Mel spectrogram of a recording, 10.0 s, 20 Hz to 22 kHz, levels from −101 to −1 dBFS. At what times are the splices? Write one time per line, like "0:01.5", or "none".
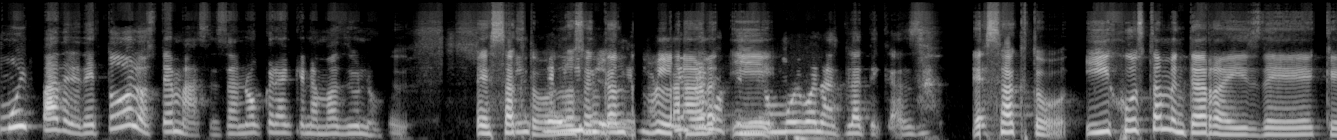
none

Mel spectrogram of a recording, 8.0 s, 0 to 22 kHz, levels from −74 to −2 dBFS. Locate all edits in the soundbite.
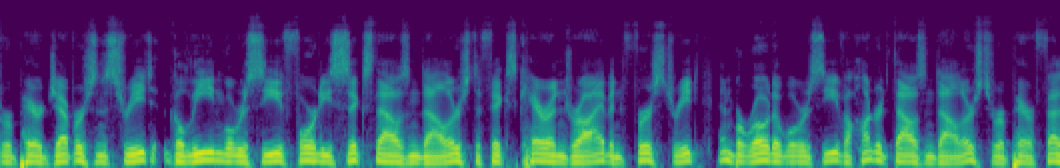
0:05.3

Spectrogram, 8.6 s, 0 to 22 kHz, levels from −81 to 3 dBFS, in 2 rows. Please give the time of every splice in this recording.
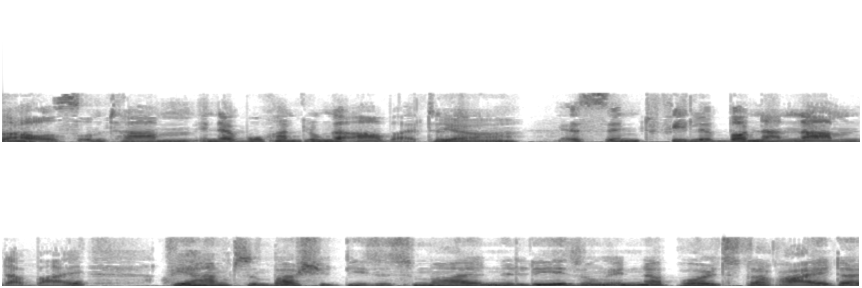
none

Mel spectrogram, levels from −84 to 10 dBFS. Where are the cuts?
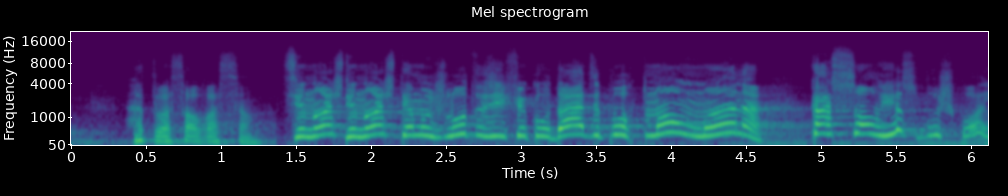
0:01.4
0:01.8
0:03.8

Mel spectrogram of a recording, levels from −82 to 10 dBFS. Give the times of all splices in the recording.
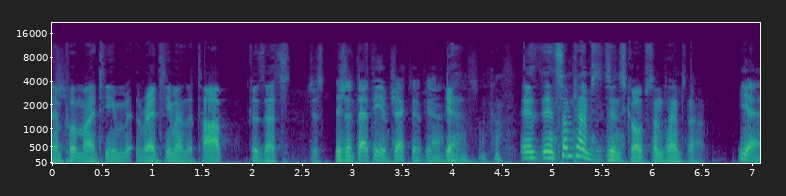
none

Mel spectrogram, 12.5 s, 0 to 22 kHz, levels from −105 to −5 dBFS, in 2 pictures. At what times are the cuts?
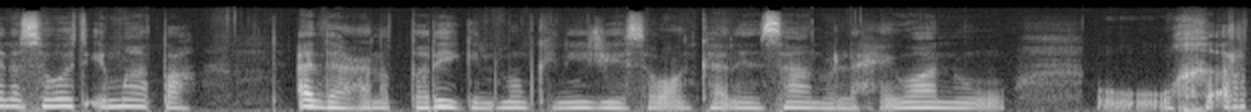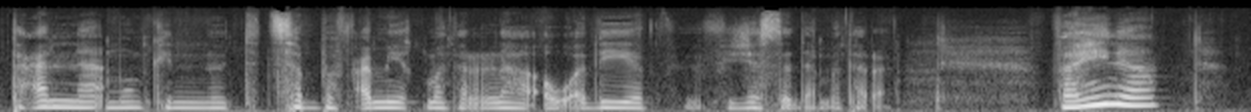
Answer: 0:01.4
0:02.5
0:05.4
0:06.8
0:08.0

